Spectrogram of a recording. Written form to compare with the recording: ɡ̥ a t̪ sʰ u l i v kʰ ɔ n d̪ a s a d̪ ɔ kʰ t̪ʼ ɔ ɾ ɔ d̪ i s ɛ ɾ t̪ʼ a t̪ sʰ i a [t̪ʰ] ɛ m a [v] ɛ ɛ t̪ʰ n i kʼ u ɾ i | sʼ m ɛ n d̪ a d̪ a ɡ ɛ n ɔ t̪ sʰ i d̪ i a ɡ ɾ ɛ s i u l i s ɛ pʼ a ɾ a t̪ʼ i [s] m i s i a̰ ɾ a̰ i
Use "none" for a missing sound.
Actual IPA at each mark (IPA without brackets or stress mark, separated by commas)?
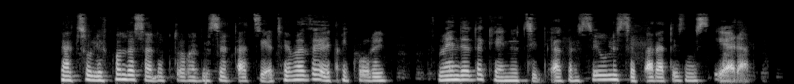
t̪ʰ, z, z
